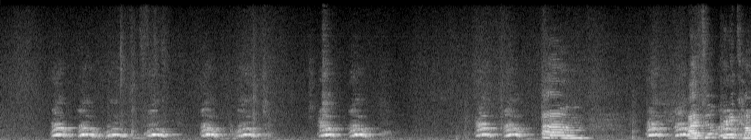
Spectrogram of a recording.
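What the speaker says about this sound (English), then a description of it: "that's annoying with the dog barking" A dog barks repeatedly in short, clustered bursts nearby, loud and sharp, with a voice talking in between and over the barks.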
